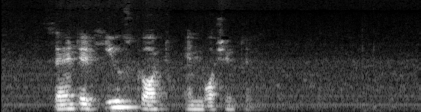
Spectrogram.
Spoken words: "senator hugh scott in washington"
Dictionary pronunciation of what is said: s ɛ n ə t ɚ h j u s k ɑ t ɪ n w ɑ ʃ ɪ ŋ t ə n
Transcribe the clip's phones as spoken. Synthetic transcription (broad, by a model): s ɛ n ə t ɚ h j u s k ɑ t ɪ n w ɑ ʃ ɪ ŋ t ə n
